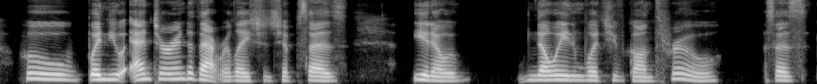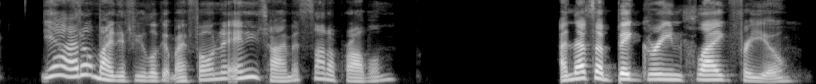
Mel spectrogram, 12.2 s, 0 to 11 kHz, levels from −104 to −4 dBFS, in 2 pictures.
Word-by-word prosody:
who, 200 -5 -1
when 195 0 +3
you 195 - +1
enter 210 +1 +1
into 220 +1 -2
that 180 -5 +3
relationship 155 0 -5
says 155 -3 -1 0.5
you 190 -2 +1
know, 150 -1 -1 0.4
knowing 175 0 0
what 170 0 -5
you've 165 - -12
gone 150 -2 -4
through, 160 -3 -5 0.4
says, 165 -2 -5 0.4
"Yeah, 320 +6 -1
I 315 -3 +4
don't 375 +1 +1
mind 185 -7 +3
if 160 0 -7
you 160 - -5
look 150 -1 -4
at - - -4
my 140 +1 -2
phone 185 +8 -4
at 235 - -2
any 285 +3 +1
time, 145 - -3
it's - - -11
not 225 -3 -2
a 180 - -3
problem." 140 +8 -4 1.2
And 170 +5 +3
that's 245 +2 +8
a 240 - +9
big 200 0 +7
green 200 -1 +2
flag 185 0 +4
for 165 -4 -4
you. 135 +1 -4
175 Hz, 200 wpm, -25 LUFS, 155-205 Hz, 1.2 s, a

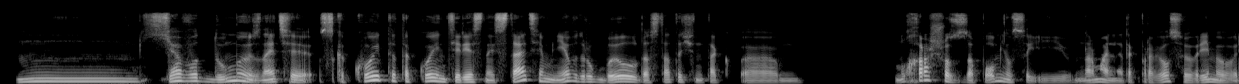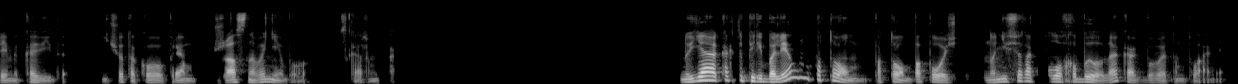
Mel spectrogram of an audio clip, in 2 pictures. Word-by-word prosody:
М, 140 +1 -3 0.3
я 155 +5 +4
вот 155 -5 -2
думаю, 145 +7 +1
знаете, 100 +1 +2
с - - +5
какой-то 195 0 0
такой 155 +1 0
интересной 115 -6 +2
стати 195 - +6
мне 120 +1 -1
вдруг 125 -6 -4
был 120 +4 +2
достаточно 105 +2 -4
так, 95 0 -7
эм, 85 -1 -8 0.9
ну, - - -8
хорошо - - +1
запомнился, 110 -10 -2
и 90 -1 -13
нормально 95 0 -4
я - - -8
так - - -9
провел 95 +11 -4
свое 95 -10 -3
время 105 +2 -2
во 90 - -5
время 85 0 -6
ковида. 95 -4 -7 0.3
Ниче - - -8
такого 100 -1 -5
прям 85 -1 -6 0.2
ужасного 110 -1 +1
не 120 -8 -4
было, - - -15 0.3
скажем 80 - -12
так. - - -18 2.9
Ну, 120 - -1
я 185 +9 +10
как-то 195 -1 -4
переболел 165 - +4
потом 165 - 0
потом, 105 -4 -2
попозже, 105 -4 -1 0.2
но 100 +1 -5
не 125 +4 -1
всё 130 +4 0
так 150 -1 -1
плохо 130 -2 -1
было, 120 -7 0
да, - - -1
как 90 -2 -5
бы 90 - -11
в 90 - -7
этом 85 -1 -10
плане. - - -12
115 Hz, 135 wpm, -24 LUFS, 95-140 Hz, 2.9 s, я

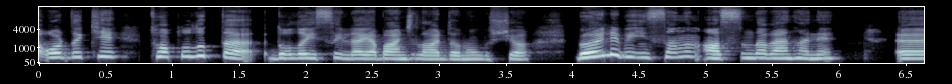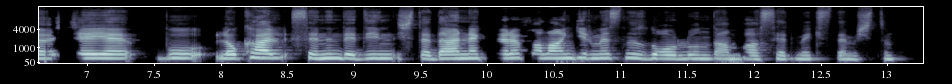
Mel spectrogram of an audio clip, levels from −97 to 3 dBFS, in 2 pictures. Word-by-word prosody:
oradaki 305 +4 0 0.2
topluluk 330 +2 +1
da 245 -5 +3
dolayısıyla 240 -1 0
yabancılardan 210 -2 0
oluşuyor. 200 0 -4 0.4
Böyle 340 +9 +8
bir 310 - -1
insanın 295 +4 -4
aslında 250 +1 +1
ben, 240 0 +2
hani, 235 0 -3 0.4
eee, 225 +1 +3 0.2
şeye 240 -1 +4
bu 250 - -3
lokal, 255 +2 +3
senin 245 -1 -1
dediğin, 230 +1 -1
işte, 210 -2 -6
derneklere 240 +2 +1
falan 245 0 +2
girmesinin 245 0 -3
zorluğundan 215 -2 -3
bahsetmek 200 0 -6
istemiştim. 200 0 -10
235 Hz, 115 wpm, -23 LUFS, 215-255 Hz, 0.4 s, Böyle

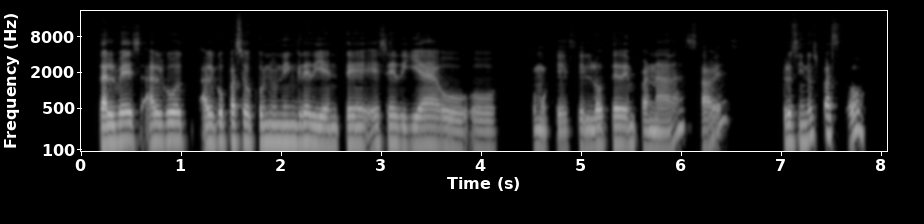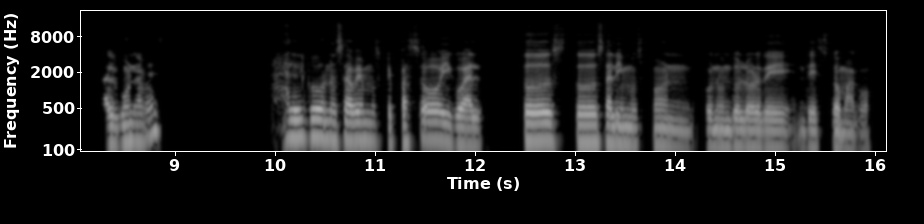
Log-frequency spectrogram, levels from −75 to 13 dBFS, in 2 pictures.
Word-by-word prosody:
tal 125 +1 +8
vez 140 0 +5
algo 140 +2 +4 0.2
algo 130 +2 +3
pasó 135 -2 +3
con 130 0 0
un 130 0 +2
ingrediente 125 -2 +2
ese 125 0 0
día 120 0 +1
o - - 0
o 105 -1 -3 0.3
como 105 -1 -4
que 100 0 -5
ese 100 +2 -6
lote 120 +3 +2
de 120 - +4
empanadas, 115 - -2
¿sabes? 315 +3 -3 0.4
Pero 135 - +3
sí 135 0 -4
nos 160 +3 -2
pasó 185 +3 +1 0.4
alguna 130 +3 -2
vez. 185 +7 -6 1.1
Algo, 155 +2 +1
no 145 -1 -3
sabemos 140 -1 0
qué 125 - -9
pasó, 130 +3 -1
igual 120 -3 0 0.4
todos 140 0 +3
todos 130 0 +1
salimos 120 -2 -2
con 110 -3 -8
con 110 0 -6
un 105 -1 -3
dolor 105 -1 -1
de 105 -1 -4
de 105 +1 -7
estómago, 95 -1 -7
125 Hz, 155 wpm, -25 LUFS, 110-140 Hz, 1.1 s, tal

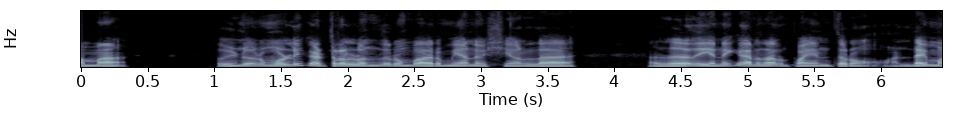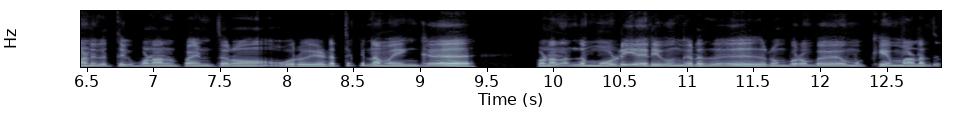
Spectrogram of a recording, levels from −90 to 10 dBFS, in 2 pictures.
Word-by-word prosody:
ஆமா. 135 +4 +2 0.9
இன்னொரு 180 +6 0
மொழிக் 225 - +1
கற்றல் 170 -5 +4
வந்து 145 +4 -2
ரொம்ப 145 +1 -2
அருமையான 145 +2 0
விஷயம் 120 -1 -6
இல்ல. 105 +3 -1 0.8
அதாவது 120 - +3
என்னைக்கா 175 +8 0
இருந்தாலும் 160 0 0
பயன் 145 +2 0
தரும். - - -1 0.2
அண்டை 105 +8 +2
மாநிலத்துக்கு 140 -3 -3
போனாலும் 130 0 -1
பயன் 120 0 -3
தரும். 115 -1 -1 0.2
ஒரு 105 0 -2
இடத்துக்கு 225 - -4
நம்ம 135 -5 0
எங்க 130 +9 -7 0.8
போனாலும் 160 +8 0
இந்த 145 - -1
மொழி 160 +8 +1
அறிவுங்கிறது 145 -1 -1 0.4
ரொம்ப, 110 +10 -6
ரொம்பவே 180 +1 +1
முக்கியமானது. 130 -5 -2
140 Hz, 140 wpm, -22 LUFS, 125-165 Hz, 0.9 s, கற்றல்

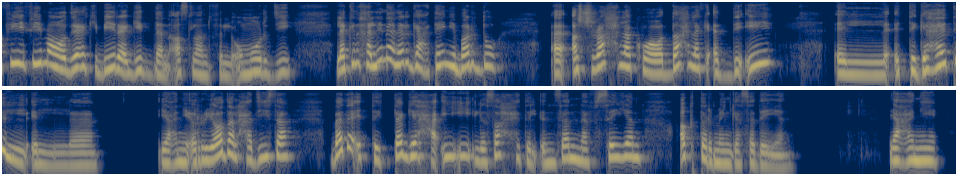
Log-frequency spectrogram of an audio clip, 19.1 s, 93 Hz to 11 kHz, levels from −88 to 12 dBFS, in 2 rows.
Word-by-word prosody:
في 340 +2 +2
في 340 +2 +2
مواضيع 270 -4 +5
كبيرة 240 -2 +1
جدًا 190 -2 -4
أصلًا 195 -3 -5
في 175 - -13
الأمور 185 +5 -2
دي، 205 +3 -9 0.4
لكن 250 +9 +2
خلّينا 330 +7 +3
نرْجع 310 -7 +1
تاني 295 +7 +2
برضه 275 +1 +1 0.5
أ - - +3
أشرح 250 +9 +1
لك 275 -5 +1
وأوضّح 200 +9 +3
لك 270 -2 0
قد 185 -2 -5
إيه 335 +10 +1 0.6
الاتجاهات 195 - +1
ال 195 - +2
ال 155 -1 -6 0.7
يعني 180 0 -1
الرياضة 220 +11 +4
الحديثة 250 +2 -1 0.4
بدأت 255 -4 +1
تتّجه 255 +7 +2
حقيقي 255 -2 -3
لصحة 230 +5 -3
الإنسان 190 +5 -1
نَفسيًا، 240 +6 0 0.4
أكتر 235 -4 0
من 175 -1 -2
جسديًا، 155 -5 -5 1.0
يعني 205 0 +2
225 Hz, 115 wpm, -23 LUFS, 185-270 Hz, 1.0 s, مواضيع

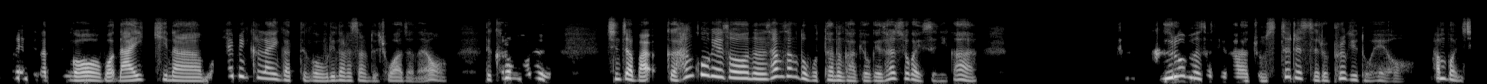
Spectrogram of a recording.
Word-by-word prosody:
브랜드 290 -3 -5
같은 195 0 -7
거 185 0 +6
뭐 175 - +3
나이키나 180 -2 +2
뭐 - - -10
캘빈클라인 315 -10 0
같은 195 -3 -5
거 175 - -2
우리나라 180 +3 -3
사람들 170 -3 -7
좋아하잖아요. 85 -1 -6 0.4
근데 215 - -3
그런 285 0 +1
거를 245 +2 -2 0.6
진짜 250 -2 +4
말 185 -1 +6
그 - - -1
한국에서는 325 - +5
상상도 355 -2 +2
못하는 195 0 -2
가격에 170 0 -4
살 265 +9 +1
수가 260 -5 -1
있으니까 165 +4 -5 1.7
그 275 - -1
그러면서 315 -6 +5
제가 175 -1 -4
좀 165 - -9
스트레스를 265 - -3
풀기도 210 - -4
해요 145 -7 -12 0.3
1 275 - +1
번씩. 200 - -4
205 Hz, 340 characters per minute, -22 LUFS, 175-280 Hz, 1.7 s, 거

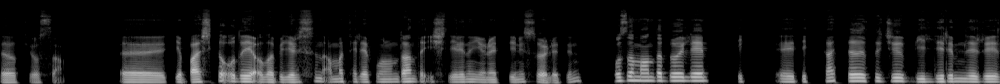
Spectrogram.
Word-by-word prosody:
dağıtıyorsa, 105 -1 -5 0.6
eee, 105 -1 +2
ya 115 - -2
başka 115 +1 +3
odaya 135 -1 +4
alabilirsin 110 +5 -1
ama 130 -1 -4
telefonundan 125 +1 -1
da - - -6
işlerini 115 0 -4
yönettiğini 110 +1 -4
söyledin. 105 - -4 0.3
O 165 - +2
zaman 175 -1 +3
da 175 -1 +3
böyle 170 0 +4 0.3
i 130 - -8 0.3
eee, 130 -1 -2
dikkat 155 +6 -6
dağıtıcı 155 -2 +2
bildirimleri, 130 -1 +1
125 Hz, 125 wpm, -25 LUFS, 115-150 Hz, 0.6 s, odaya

